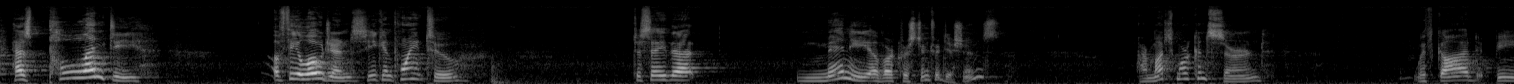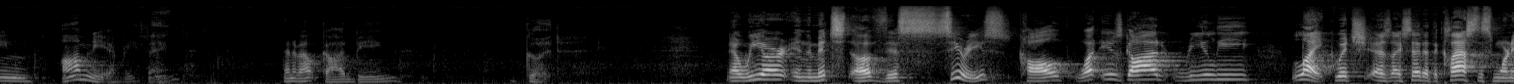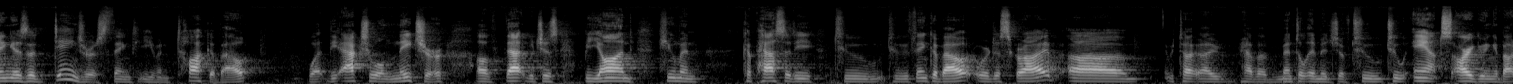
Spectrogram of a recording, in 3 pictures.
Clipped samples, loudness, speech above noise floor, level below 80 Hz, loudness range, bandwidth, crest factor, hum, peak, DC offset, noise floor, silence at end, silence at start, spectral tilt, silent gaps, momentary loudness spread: under 0.1%; -27 LUFS; 33 dB; -66 dBFS; 14 LU; 16.5 kHz; 28 dB; none; -2 dBFS; under 0.1%; -61 dBFS; 0 s; 0 s; -2 dB/octave; none; 21 LU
